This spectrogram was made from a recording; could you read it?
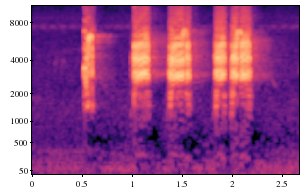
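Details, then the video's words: Black francolin singing: a short sharp note, then two grating harsh notes and a quick closing pair, rasping and loud, the whole phrase lasting under two seconds. "Black partridge Singing | Black Francolin Voice"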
